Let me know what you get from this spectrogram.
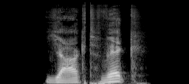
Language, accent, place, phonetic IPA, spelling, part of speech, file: German, Germany, Berlin, [ˌjaːkt ˈvɛk], jagt weg, verb, De-jagt weg.ogg
- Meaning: inflection of wegjagen: 1. second-person plural present 2. third-person singular present 3. plural imperative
